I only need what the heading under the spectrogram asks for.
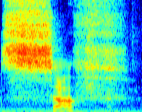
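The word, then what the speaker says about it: sough: Rhymes with tough. So Sylvan Suff, basically.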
